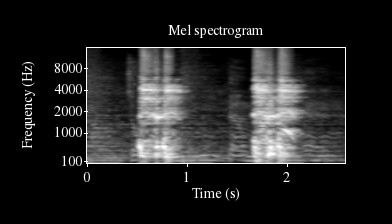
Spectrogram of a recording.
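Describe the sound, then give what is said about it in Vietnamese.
Two loud, heavy coughing fits from a man, each a harsh, raspy burst with a doubled peak, separated by a short pause. “Một hơi cười, hắn lại nặng nề ho lên.”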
